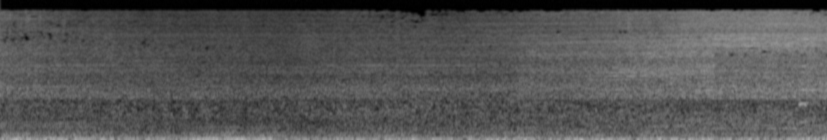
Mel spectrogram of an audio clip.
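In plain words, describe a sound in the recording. A bus engine hums as the bus drives past close by.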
